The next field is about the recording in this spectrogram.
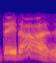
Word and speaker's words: Dedan: I'm like, it's Dayton. It's just two syllables.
